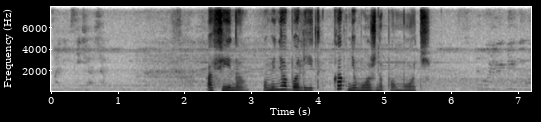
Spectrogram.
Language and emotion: Russian, sad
